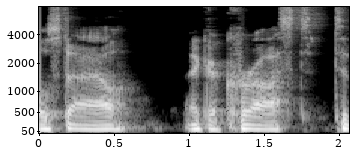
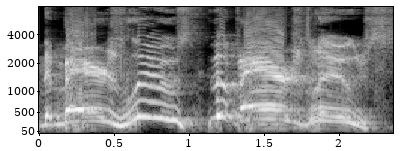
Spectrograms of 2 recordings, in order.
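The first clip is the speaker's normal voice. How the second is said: frantic, ragged, very high panicked scream. A player acting out their character speeding into the car, screaming.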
